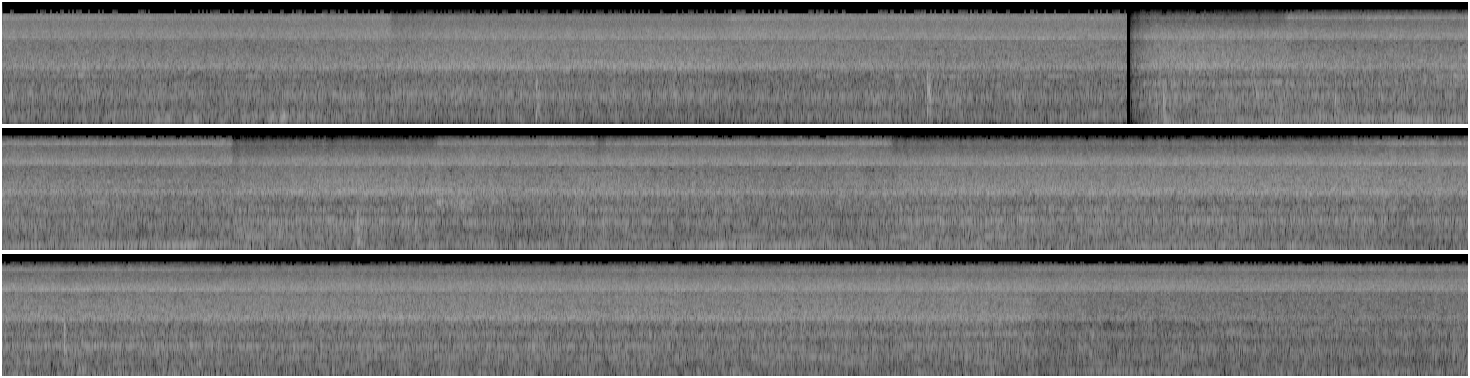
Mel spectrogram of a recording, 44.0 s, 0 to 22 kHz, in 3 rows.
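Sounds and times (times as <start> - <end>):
saws cutting timber: 0.0 - 43.9.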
